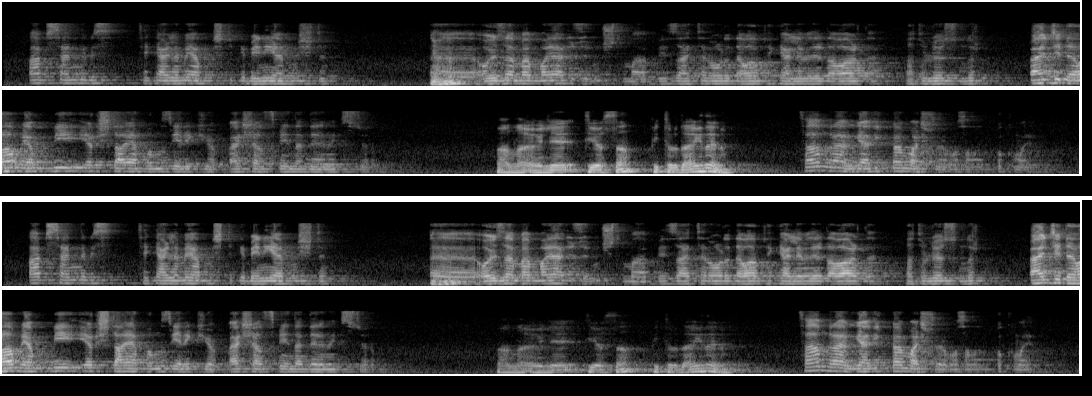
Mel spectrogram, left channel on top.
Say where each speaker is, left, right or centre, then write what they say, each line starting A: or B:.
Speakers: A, on the right; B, on the left.
A: Abi senle biz tekerleme yapmıştık ya beni yenmiştin. Ee,
B: Aha,
A: o yüzden ben bayağı üzülmüştüm abi. Zaten orada devam tekerlemeleri de vardı. Hatırlıyorsundur. Bence devam yap bir yarış daha yapmamız gerekiyor. Ben şansımı yeniden denemek istiyorum.
B: vallahi öyle diyorsan bir tur daha gidelim.
A: Tamamdır abi gel ilk ben başlıyorum o zaman okumaya.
